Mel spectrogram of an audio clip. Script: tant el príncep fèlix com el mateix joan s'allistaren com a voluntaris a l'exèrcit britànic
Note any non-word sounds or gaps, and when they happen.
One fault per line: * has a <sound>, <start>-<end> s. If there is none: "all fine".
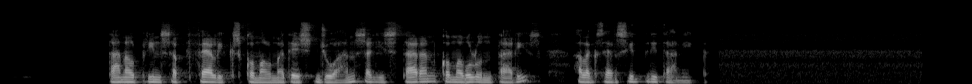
all fine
